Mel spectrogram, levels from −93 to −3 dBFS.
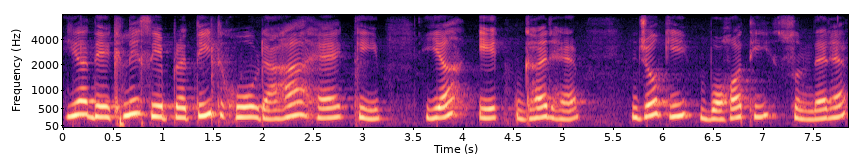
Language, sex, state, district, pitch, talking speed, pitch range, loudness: Hindi, female, Bihar, West Champaran, 275 Hz, 135 wpm, 250-305 Hz, -13 LUFS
